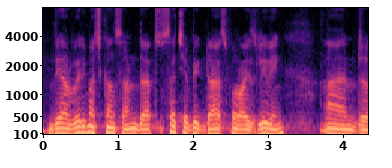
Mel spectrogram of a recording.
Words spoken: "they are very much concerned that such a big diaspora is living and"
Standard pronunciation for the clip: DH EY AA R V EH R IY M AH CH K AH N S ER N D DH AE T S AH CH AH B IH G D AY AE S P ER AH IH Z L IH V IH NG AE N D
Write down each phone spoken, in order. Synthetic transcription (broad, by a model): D EY AA R V EH R IY M AH CH K AH N S ER N D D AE T S AH CH AH B IH G D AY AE S P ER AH IH Z L IH V IH NG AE N D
